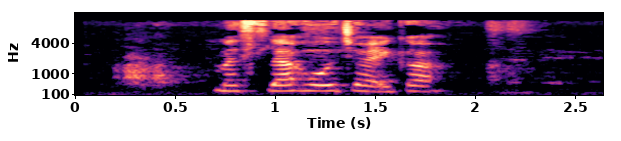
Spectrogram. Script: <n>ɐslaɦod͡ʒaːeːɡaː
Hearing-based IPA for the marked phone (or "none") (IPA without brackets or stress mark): m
